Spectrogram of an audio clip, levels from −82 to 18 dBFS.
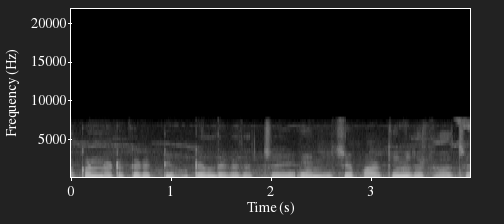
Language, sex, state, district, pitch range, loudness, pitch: Bengali, male, Tripura, Unakoti, 105-115 Hz, -18 LUFS, 110 Hz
